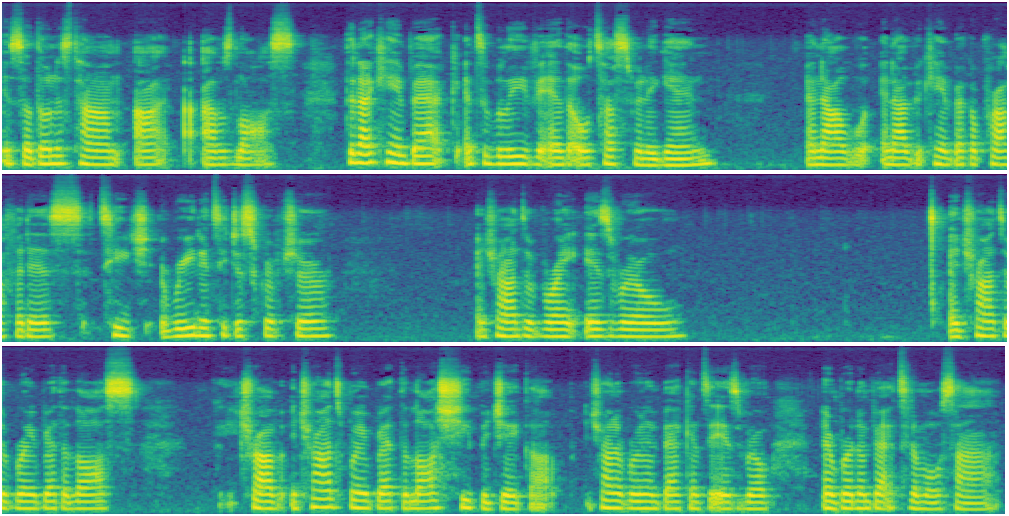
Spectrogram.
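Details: Stuttering in an adult woman with a lifelong stutter, now more controlled than in earlier years, when it was worse with throat blocks, ticking noises and pauses.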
